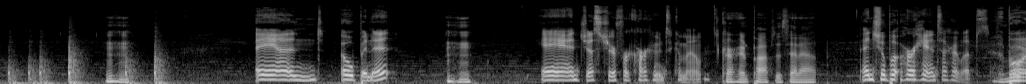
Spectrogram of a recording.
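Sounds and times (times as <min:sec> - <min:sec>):
hollow knocks on a wooden lid: 0:00.0 - 0:01.8
speech: 0:01.0 - 0:01.4, 0:02.6 - 0:04.8, 0:05.4 - 0:10.2.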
